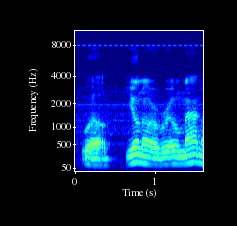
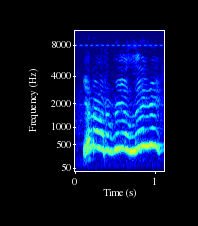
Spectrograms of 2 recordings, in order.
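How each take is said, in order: First: Slightly put-on, loud dismissive quote; mock gatekeeper. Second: Very high, loud squeaky falsetto; bad woman's voice. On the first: Imitating someone policing gender, mock judgemental. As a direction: lightly imitate someone judging, louder. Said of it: "who would be like". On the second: Mocking someone policing gender, bad female falsetto. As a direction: badly fake a woman's voice, shrieked high. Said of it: "That's a really bad women accent".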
